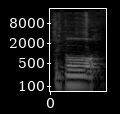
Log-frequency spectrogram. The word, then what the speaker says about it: DeBoer: Pendlebury talked about who DeBoer from DeBoer, how do you pronounce his name? DeBoer.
